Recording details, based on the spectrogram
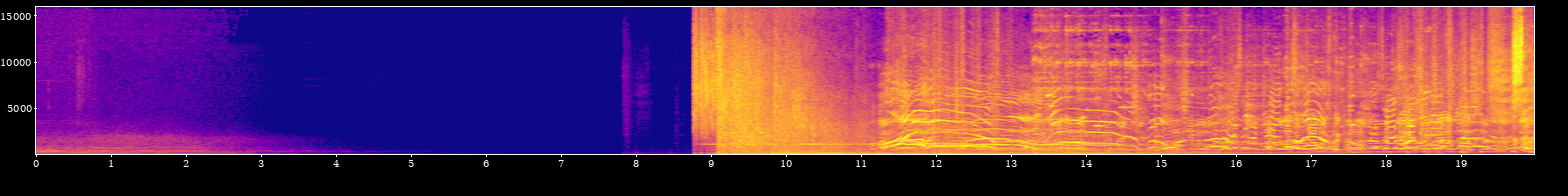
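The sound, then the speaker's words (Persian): After a quiet stretch, a sudden loud explosion bursts in, followed by sustained rumbling debris noise mixed with agitated crowd voices and cries. “انفجار بود.”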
